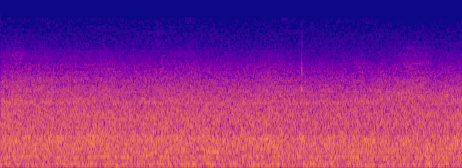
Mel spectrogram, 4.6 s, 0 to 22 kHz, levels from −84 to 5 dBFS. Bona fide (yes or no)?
no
